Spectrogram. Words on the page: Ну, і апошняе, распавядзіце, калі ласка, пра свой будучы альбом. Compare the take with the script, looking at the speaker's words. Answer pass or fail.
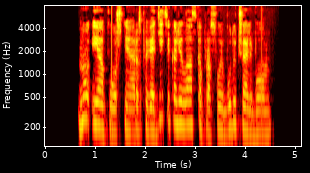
pass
